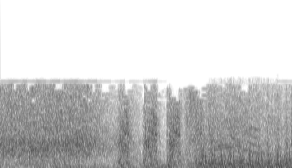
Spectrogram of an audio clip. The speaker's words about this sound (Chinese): 重机枪、小钢炮疯狂的向饶平如这边打过来。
